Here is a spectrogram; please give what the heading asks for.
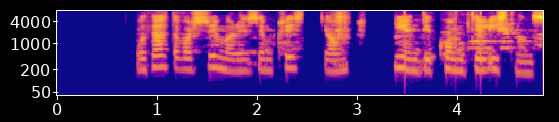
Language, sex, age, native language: Icelandic, female, 12, Icelandic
